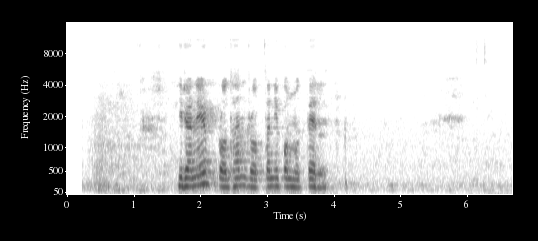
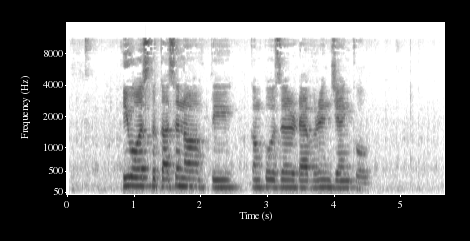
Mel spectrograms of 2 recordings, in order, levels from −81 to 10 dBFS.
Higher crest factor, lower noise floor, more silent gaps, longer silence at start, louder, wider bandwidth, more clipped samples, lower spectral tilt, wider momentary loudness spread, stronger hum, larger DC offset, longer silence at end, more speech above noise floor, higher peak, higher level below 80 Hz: about the same, 20 dB vs 18 dB; first, -60 dBFS vs -55 dBFS; neither; first, 0.45 s vs 0.25 s; second, -25 LUFS vs -16 LUFS; about the same, 11 kHz vs 12 kHz; neither; first, -8 dB/octave vs -4 dB/octave; first, 26 LU vs 17 LU; neither; neither; first, 2.5 s vs 1.15 s; second, 35 dB vs 39 dB; second, -8 dBFS vs 0 dBFS; second, -60 dBFS vs -54 dBFS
